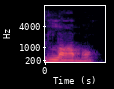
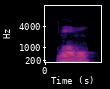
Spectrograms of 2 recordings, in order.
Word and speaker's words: LOML: Those first five songs up to okay, how you pronounce Iomel? Lomel? It's LOML because it's an That is acronym an L, for right? Love of My Life. Okay. So it is Lommel. Lommel.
